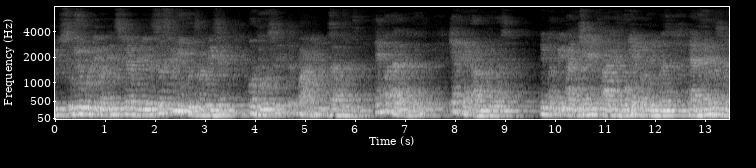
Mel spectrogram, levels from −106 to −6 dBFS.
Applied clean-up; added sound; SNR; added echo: none; none; none; reverberation time 2.0 s.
